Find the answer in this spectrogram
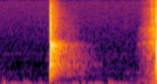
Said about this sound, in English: After the show was over, Chingon slowly clapped his calloused hands.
